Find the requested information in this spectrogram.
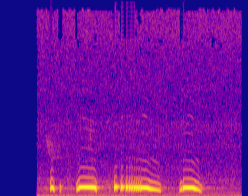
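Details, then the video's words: A single phrase from a spotted dove calling kích bổi to lure others: a clipped opening note, a steady coo, a longer burry descending coo and a clear falling last note, in a quiet setting. "Chim cu gáy gọi kích bổi"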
